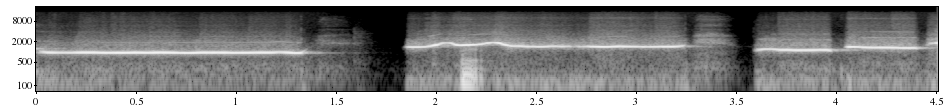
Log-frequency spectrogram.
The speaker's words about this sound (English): Yeah. The whistling comes in.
